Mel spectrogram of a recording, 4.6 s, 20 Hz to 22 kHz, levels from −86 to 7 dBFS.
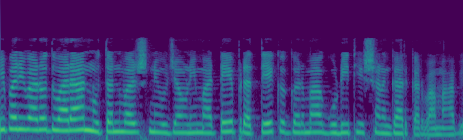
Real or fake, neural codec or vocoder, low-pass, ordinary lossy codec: real; none; 7.2 kHz; MP3, 48 kbps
